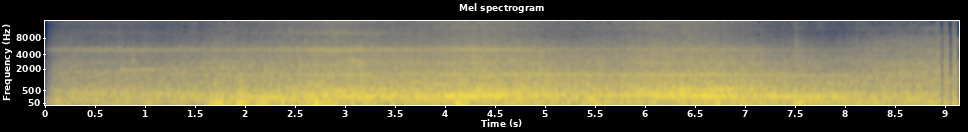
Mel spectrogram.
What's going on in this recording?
Soundscapes > Urban
Tram passing Recording 27
Rail, Train, Tram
